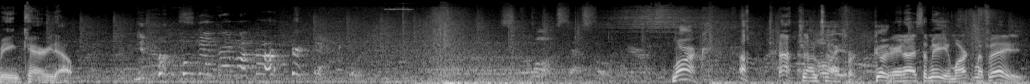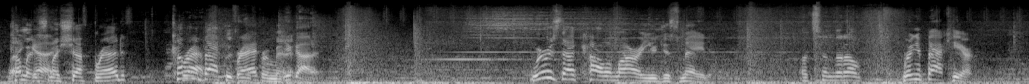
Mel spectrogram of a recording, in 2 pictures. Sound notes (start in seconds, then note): 1.2 laughs; 2.8 chatter; 14.3 suspenseful music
